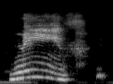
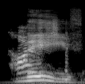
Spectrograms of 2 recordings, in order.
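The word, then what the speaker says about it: Niamh: Neve. Neve. Oh, okay. Neve, Eunice Phillips, Tanis Bula, Judith Simon, Liz Babram, Vasundra Sir, and Jill May.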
